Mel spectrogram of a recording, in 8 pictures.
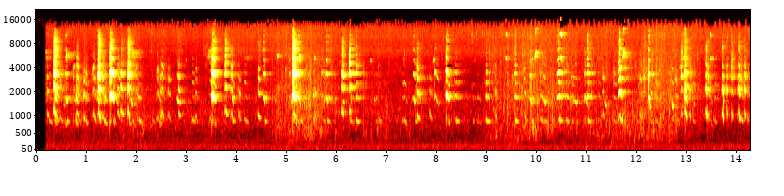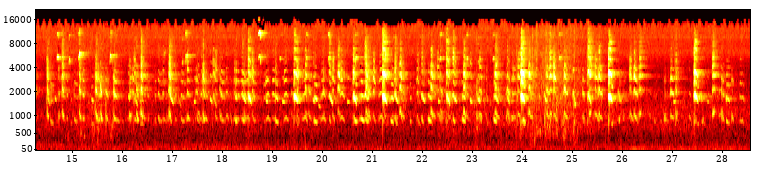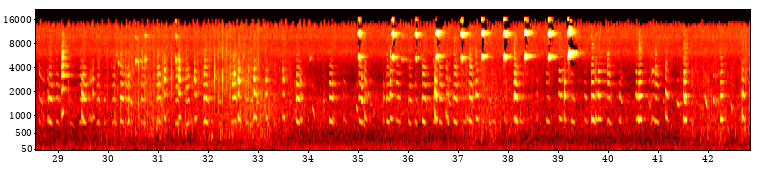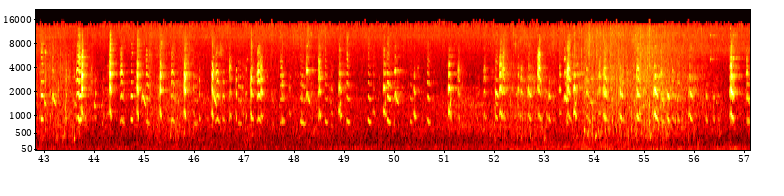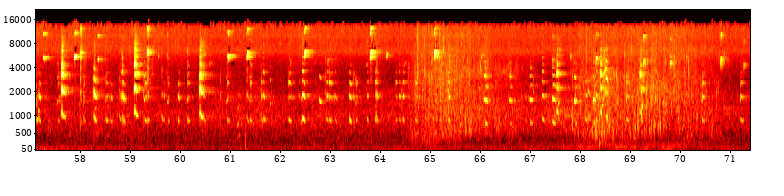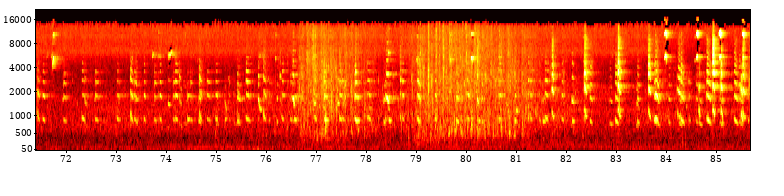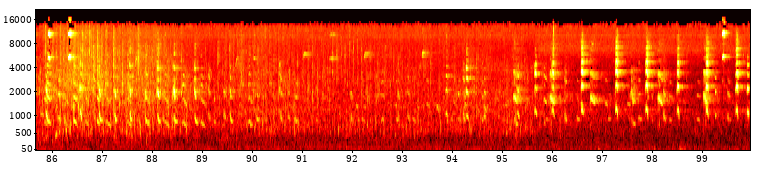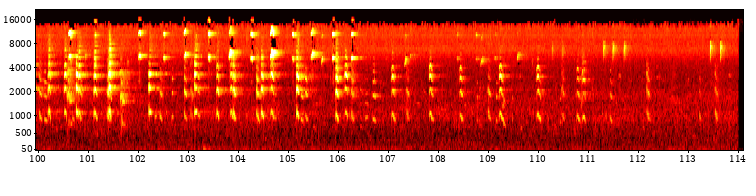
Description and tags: coot concert
A mono recording of a large group of coots (fulica atra) playing in water on a pond near Paris / Marne -la-Vallée. AT3031+Sharp MD-MT80
ambience, fulica-atra, mono, coot, bird, pond, field-recording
